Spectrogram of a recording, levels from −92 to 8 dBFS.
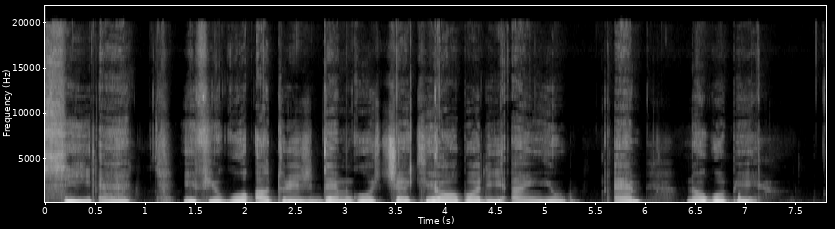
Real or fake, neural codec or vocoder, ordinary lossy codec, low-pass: real; none; none; none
